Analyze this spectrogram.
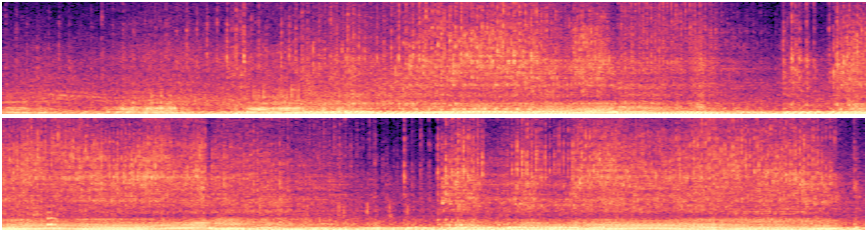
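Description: A rally car engine revs hard, its pitch rising and falling as it slides through a bend.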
